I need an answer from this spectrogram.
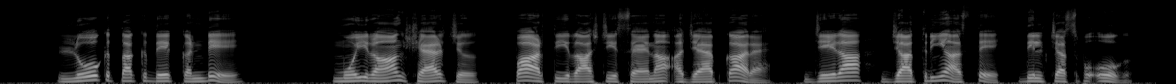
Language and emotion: Dogri, neutral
